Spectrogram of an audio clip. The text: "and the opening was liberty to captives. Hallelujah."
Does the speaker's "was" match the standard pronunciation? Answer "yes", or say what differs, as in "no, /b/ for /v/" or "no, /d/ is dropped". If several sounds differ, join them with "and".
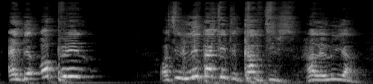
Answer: no, /s/ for /z/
